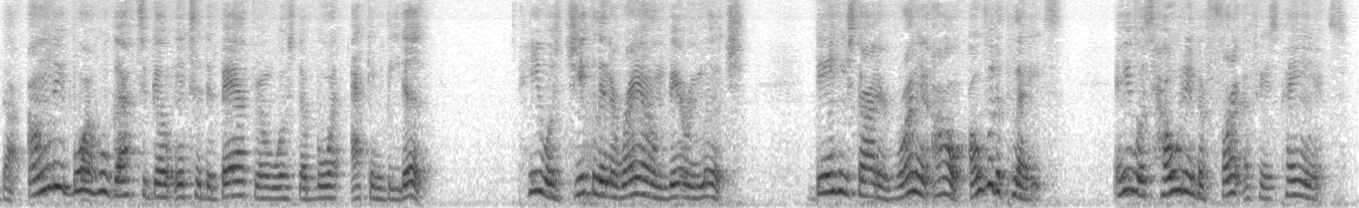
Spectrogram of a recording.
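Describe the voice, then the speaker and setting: Mellow woman reading a storybook, lively. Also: mid-range voice, measured pace, rough recording. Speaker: reader, mother. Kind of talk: expressive storybook reading aloud.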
